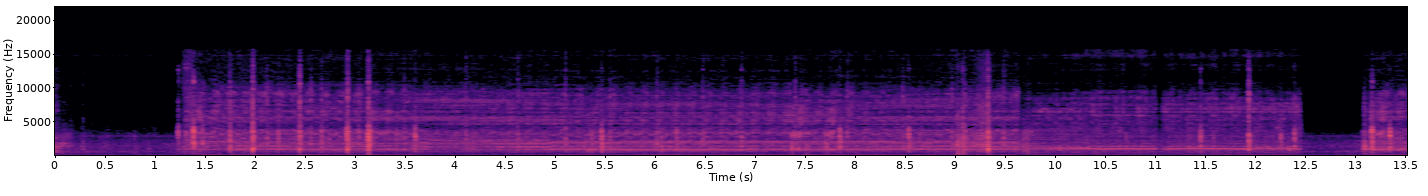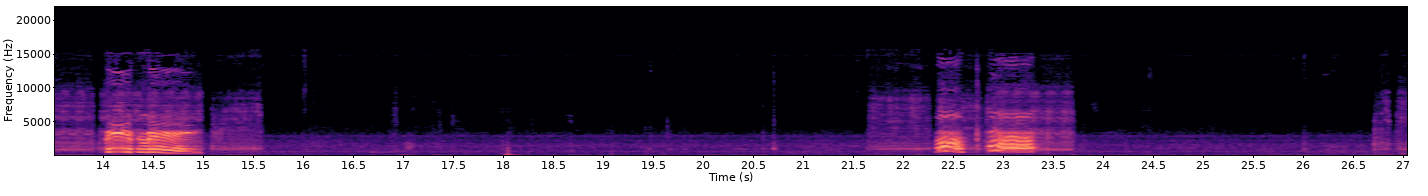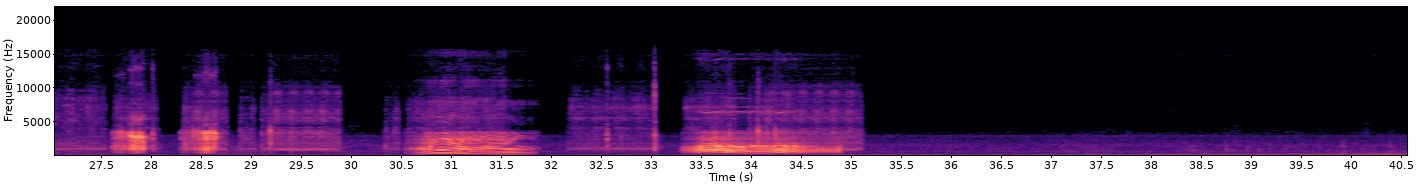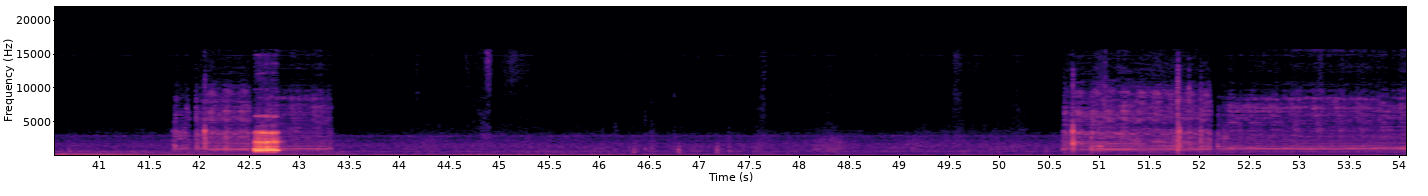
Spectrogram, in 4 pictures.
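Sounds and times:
small electric motor whirring: 0:01.2 - 0:12.5, 0:13.1 - 0:15.6, 0:21.6 - 0:23.8, 0:26.7 - 0:35.2, 0:41.7 - 0:43.4, 0:50.6 - 0:54.0
toy electronic creature calls: 0:14.0 - 0:15.0, 0:22.1 - 0:23.7, 0:27.6 - 0:28.8, 0:30.5 - 0:31.9, 0:33.3 - 0:35.1, 0:42.1 - 0:43.1.

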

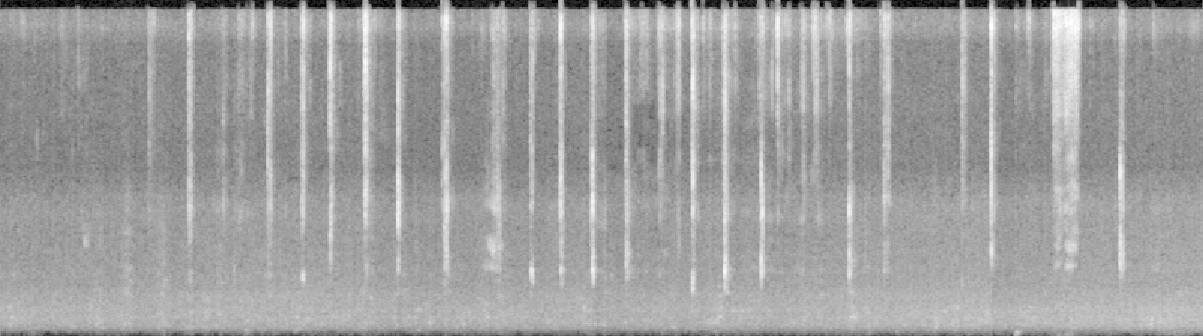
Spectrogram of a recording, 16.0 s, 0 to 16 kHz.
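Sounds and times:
heavy rain hissing: 0:00.0 - 0:16.0
wet mouth clicks while chewing: 0:03.6 - 0:11.9.

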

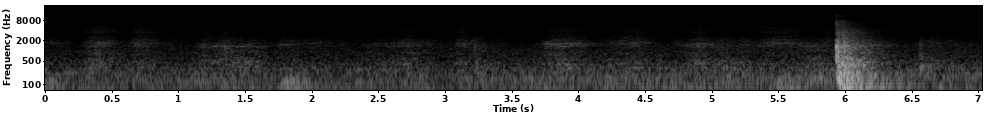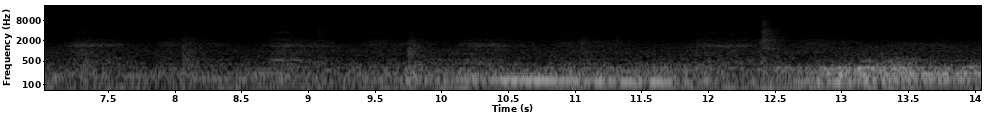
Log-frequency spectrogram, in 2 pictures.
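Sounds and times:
person panting hard: 0:00.0 - 0:14.0
loud heavy thud: 0:05.9 - 0:06.4.

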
